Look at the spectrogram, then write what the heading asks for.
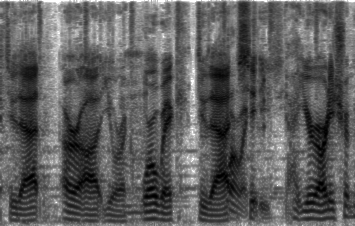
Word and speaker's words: Warwick: what my sidekick is it rhymes with York oh God it's Warwick of course War yeah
